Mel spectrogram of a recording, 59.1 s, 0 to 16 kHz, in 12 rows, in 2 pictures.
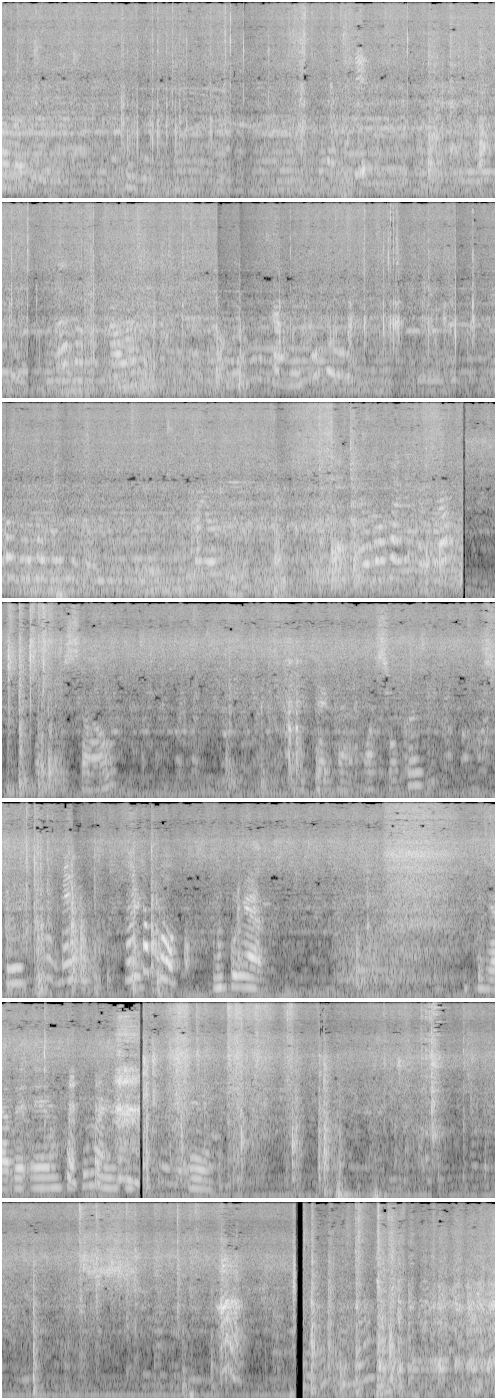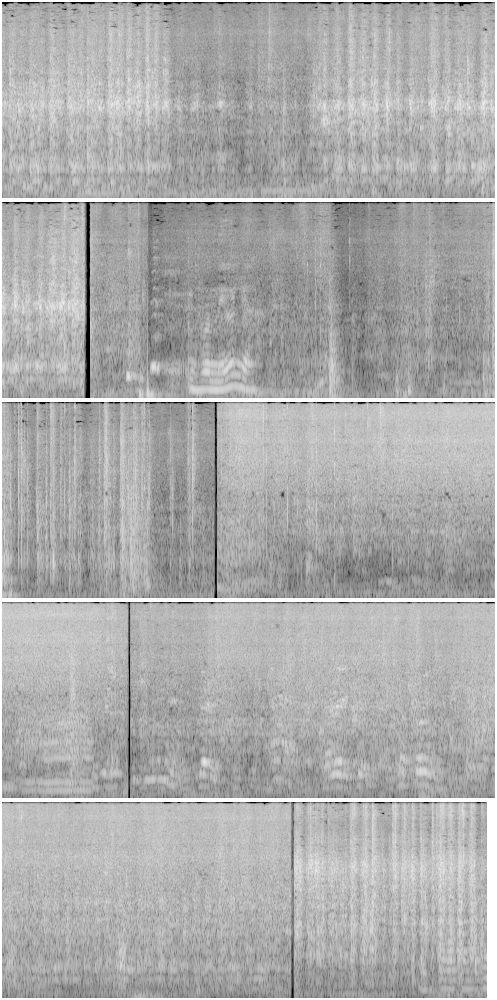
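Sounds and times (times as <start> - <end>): containers and dishes rattling: 32.6 - 40.3, 52.5 - 59.0
knocks and scraping at bowl: 32.7 - 40.3.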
